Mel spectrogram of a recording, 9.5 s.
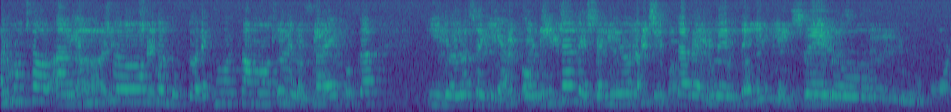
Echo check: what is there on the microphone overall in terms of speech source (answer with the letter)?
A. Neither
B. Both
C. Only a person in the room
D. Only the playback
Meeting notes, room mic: D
